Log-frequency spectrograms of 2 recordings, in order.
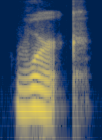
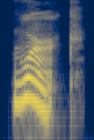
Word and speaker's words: work: Work. Say them with me slowly. Word. Word. World. World. Work. Work. All three start with that soft were sound. Not war. Not war. Just were in a sentence.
